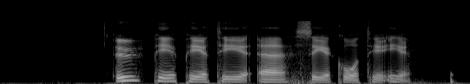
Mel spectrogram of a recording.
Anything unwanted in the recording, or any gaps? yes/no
no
